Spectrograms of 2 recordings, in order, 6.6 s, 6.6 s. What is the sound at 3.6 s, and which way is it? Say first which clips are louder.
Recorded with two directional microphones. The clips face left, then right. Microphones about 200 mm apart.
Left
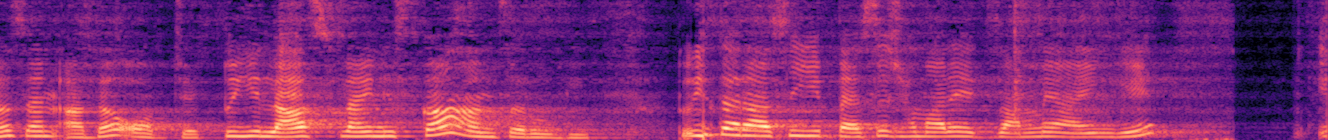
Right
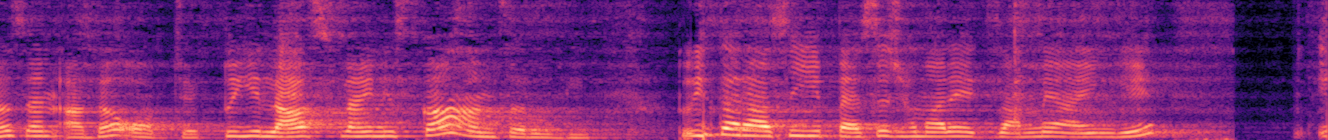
A woman's voice: right 1 dB; 5° left (ahead or behind).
